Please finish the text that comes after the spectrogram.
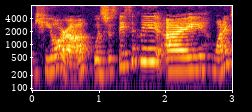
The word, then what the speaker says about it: Kiora: So basically a timeless wardrobe, and Kiora in my native language means time, and how you would actually say it in Chamorro is Kiora, but it's spelled K-I-O-R-A.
